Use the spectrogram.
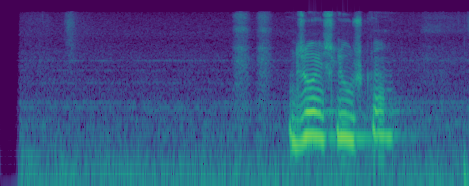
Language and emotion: Russian, neutral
